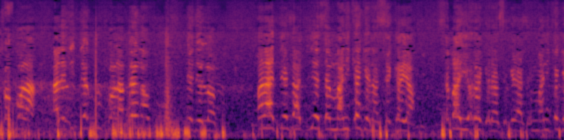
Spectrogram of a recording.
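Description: A young man talks with animation, close to a phone microphone.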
